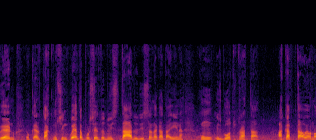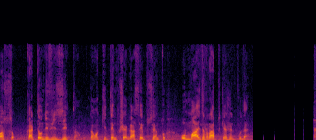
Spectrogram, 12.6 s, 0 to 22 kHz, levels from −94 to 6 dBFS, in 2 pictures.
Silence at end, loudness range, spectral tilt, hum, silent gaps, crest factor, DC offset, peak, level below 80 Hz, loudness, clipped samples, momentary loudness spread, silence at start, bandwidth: 0 s; 4 LU; -7 dB/octave; none; 11.38-12.59 s; 22 dB; under 0.1%; -8 dBFS; -56 dBFS; -28 LUFS; under 0.1%; 15 LU; 0 s; 15 kHz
